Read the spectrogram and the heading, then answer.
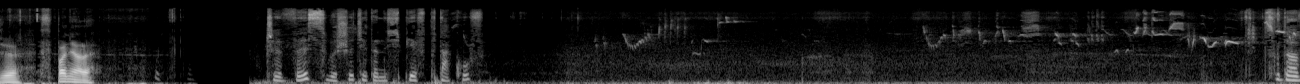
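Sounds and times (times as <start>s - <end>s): songbirds chirping and whistling: 5.6s - 13.0s.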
